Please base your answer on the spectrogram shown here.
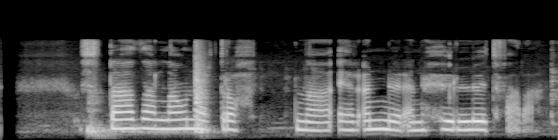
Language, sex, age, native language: Icelandic, female, 13, Icelandic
